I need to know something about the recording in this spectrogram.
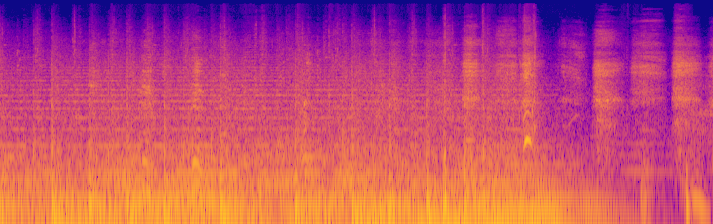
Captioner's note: heavy breathing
